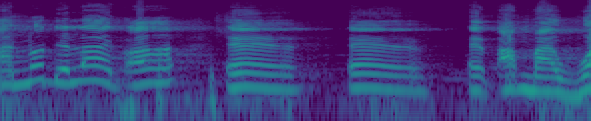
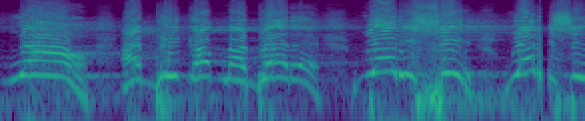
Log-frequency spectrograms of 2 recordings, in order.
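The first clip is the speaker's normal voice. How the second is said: higher, louder angry yell; furious father's shout; 12 semitones higher, 11 dB louder than usual. Retold or imitated. Preacher voicing his father, angrily shouting for his wife. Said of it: "My father will say".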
